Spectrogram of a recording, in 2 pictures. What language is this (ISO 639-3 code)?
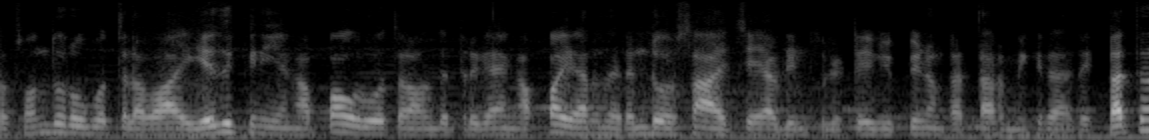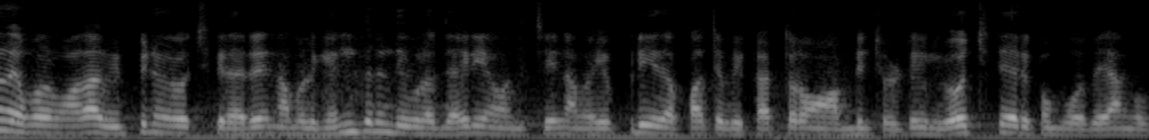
tam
